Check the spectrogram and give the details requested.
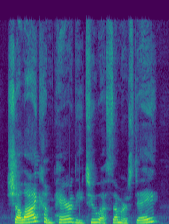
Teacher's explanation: an unstressed syllable short and then a harder syllable an accented syllable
